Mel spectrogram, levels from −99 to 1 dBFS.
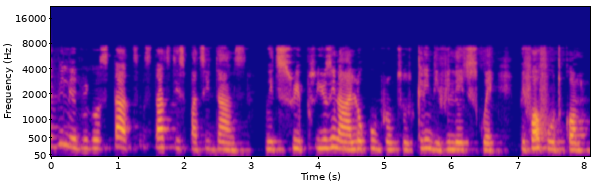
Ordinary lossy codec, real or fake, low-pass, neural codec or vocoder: none; real; 7.2 kHz; none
